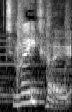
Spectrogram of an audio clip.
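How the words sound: The word is said in an American accent.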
